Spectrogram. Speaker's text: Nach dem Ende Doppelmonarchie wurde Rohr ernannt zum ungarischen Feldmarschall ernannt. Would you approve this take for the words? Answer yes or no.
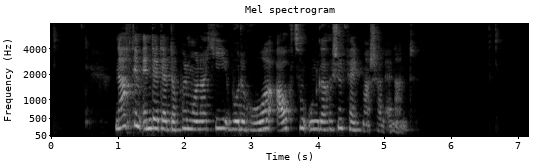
no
